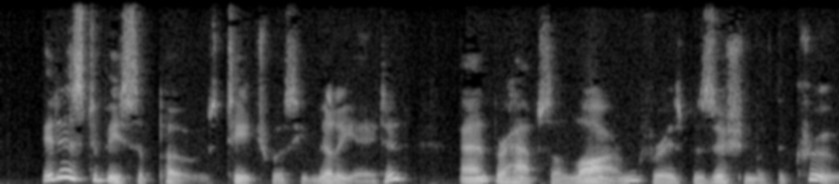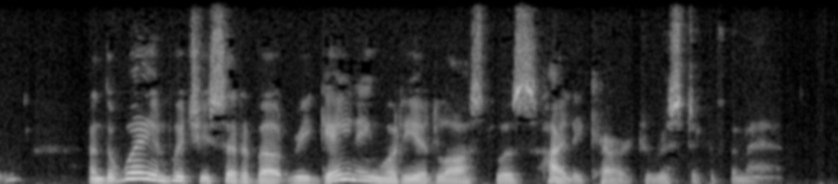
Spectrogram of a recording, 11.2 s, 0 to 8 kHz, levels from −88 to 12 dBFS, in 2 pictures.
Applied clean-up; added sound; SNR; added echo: none; none; none; none.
